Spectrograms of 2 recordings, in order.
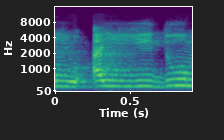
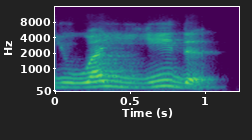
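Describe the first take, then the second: First: A glottal stop is heard after the first vowel. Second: A w glide replaces the glottal stop.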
